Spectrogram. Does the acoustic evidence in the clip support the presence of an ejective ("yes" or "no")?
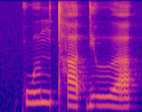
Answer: no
